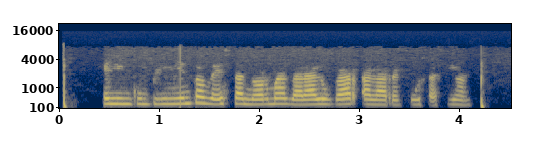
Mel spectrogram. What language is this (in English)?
Spanish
